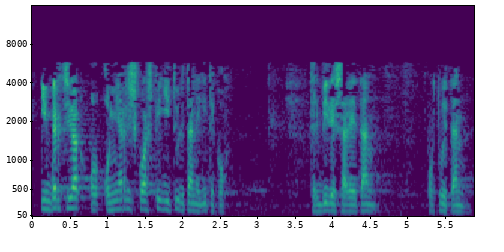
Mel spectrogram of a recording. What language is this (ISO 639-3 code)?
eus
